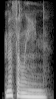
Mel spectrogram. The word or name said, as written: methylene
